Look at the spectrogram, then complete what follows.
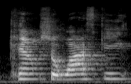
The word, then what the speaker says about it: Kempczinski: The CEO, his name is Chris Kempczinski. I can't pronounce his name. It's Kempczinski.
